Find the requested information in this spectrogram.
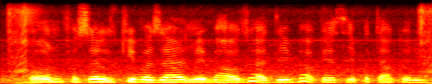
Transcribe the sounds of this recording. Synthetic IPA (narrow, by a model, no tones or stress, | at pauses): kɔːnpʰɐsəlkebaːzaːɾmẽbʱaːʊzaːd̪ebʱakɛːsepɐt̪akɐɾiː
